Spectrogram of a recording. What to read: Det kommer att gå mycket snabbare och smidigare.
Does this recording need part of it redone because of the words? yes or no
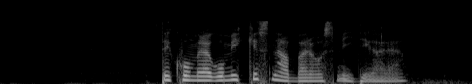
no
